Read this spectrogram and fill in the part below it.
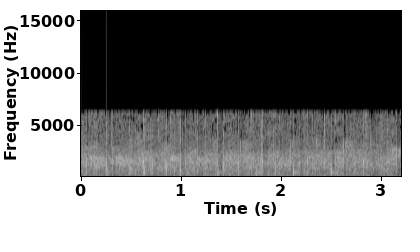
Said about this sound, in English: It's been very entertaining and big round of applause for all of our teachers.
